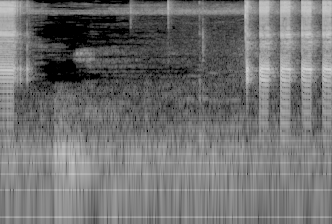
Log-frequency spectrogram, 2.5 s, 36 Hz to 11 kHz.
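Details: Repaired PDC 4-FET mini stun inverter with replaced PWM, load test, unit without enclosure: quiet hum, then a fast run of sharp, even, clean buzzing pulses about seven per second; normal operation.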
